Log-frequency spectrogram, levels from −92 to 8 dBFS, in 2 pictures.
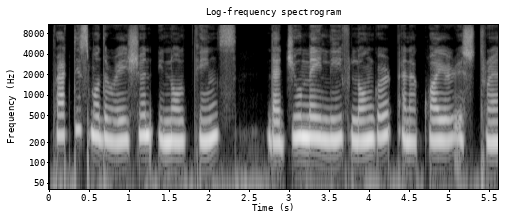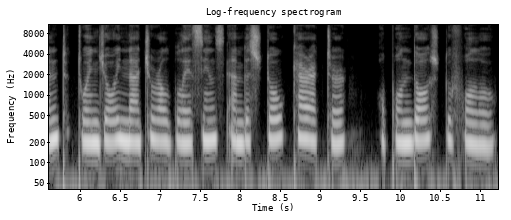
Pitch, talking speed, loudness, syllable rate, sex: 220 Hz, 130 wpm, -16 LUFS, 4.2 syllables/s, female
